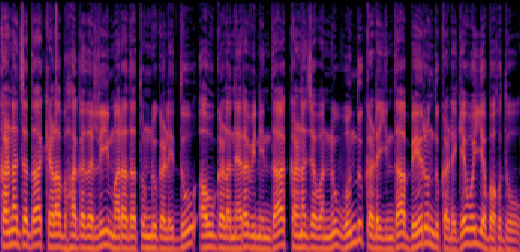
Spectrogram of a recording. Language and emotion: Kannada, neutral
